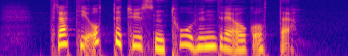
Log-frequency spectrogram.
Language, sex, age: Norwegian, female, 30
